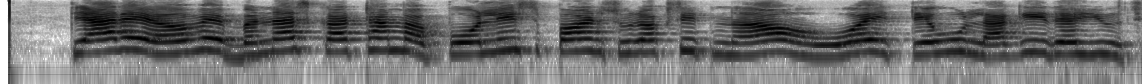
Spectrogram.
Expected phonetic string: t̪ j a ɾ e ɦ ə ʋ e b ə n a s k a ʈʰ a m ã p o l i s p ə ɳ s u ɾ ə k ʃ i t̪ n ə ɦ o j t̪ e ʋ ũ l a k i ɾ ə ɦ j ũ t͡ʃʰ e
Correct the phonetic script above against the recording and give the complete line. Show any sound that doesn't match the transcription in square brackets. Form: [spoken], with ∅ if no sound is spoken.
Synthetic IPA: t̪ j a ɾ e ɦ ə ʋ e b ə n a s k a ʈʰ a m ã p o l i s p ə ɳ s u ɾ ə k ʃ i t̪ n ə ɦ o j t̪ e ʋ ũ l a [ɡ] i ɾ ə ɦ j ũ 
